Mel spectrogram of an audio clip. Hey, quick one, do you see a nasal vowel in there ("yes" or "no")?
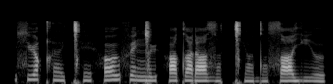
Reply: no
